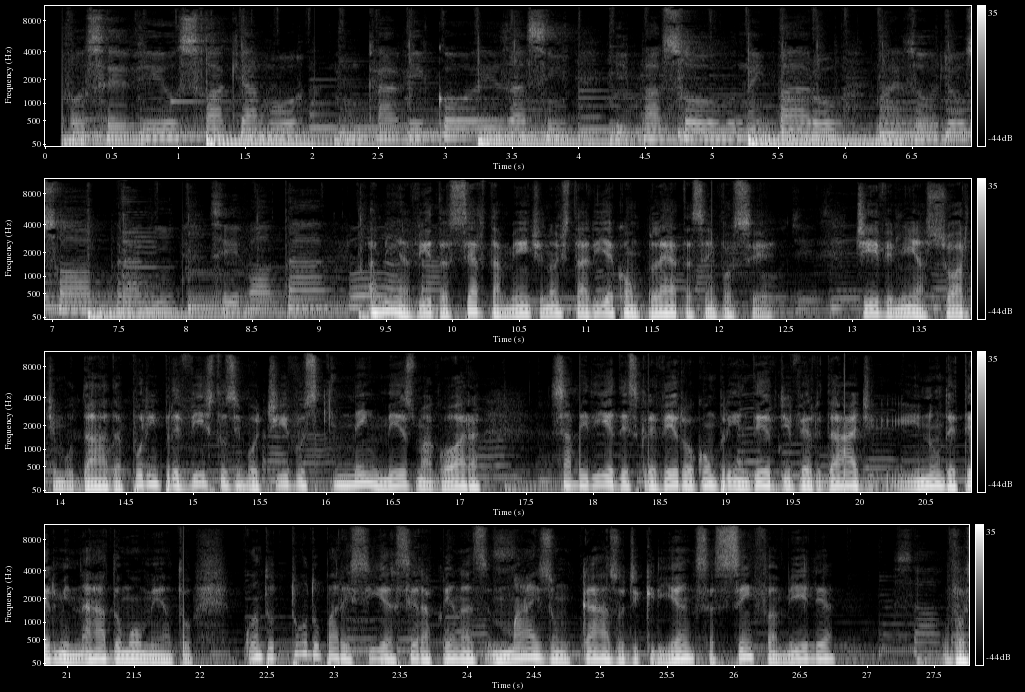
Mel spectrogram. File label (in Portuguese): Aniv. de Mãe Adotiva M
